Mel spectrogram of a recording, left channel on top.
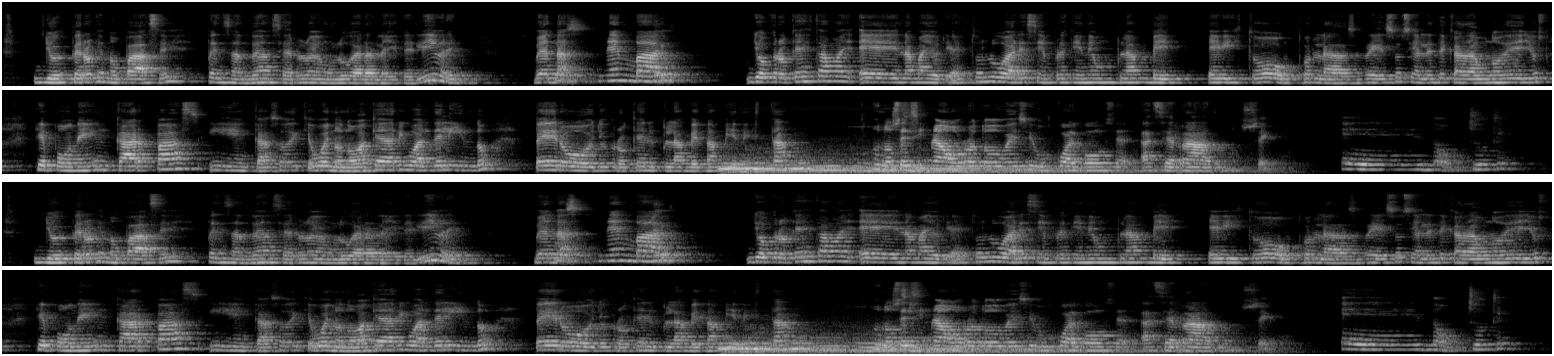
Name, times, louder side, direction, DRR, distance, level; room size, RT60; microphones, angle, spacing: voice 1, 0.0-4.6 5.3-5.7 6.0-6.6 7.4-11.8 12.1-23.5 24.2-28.2, left 2 dB, 25° left, 6 dB, 0.6 m, -26 dB
sound 1, 22.6-28.0 28.3-28.4, left 2 dB, 5° left, 1.3 m, -27 dB
voice 2, 28.9-30.5, equal, 45° right, 1 dB, 1.2 m, -31 dB
8.7 x 4.6 x 2.4 m, 0.76 s
head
